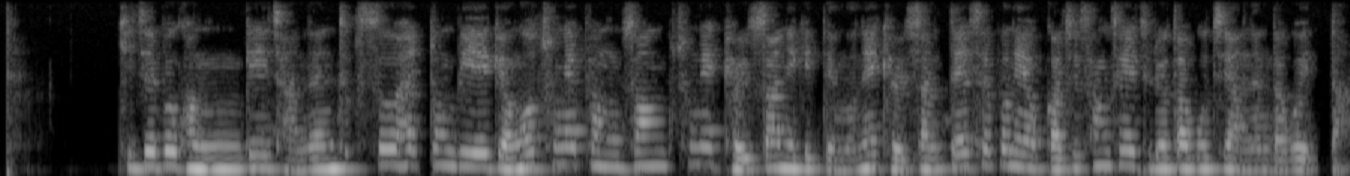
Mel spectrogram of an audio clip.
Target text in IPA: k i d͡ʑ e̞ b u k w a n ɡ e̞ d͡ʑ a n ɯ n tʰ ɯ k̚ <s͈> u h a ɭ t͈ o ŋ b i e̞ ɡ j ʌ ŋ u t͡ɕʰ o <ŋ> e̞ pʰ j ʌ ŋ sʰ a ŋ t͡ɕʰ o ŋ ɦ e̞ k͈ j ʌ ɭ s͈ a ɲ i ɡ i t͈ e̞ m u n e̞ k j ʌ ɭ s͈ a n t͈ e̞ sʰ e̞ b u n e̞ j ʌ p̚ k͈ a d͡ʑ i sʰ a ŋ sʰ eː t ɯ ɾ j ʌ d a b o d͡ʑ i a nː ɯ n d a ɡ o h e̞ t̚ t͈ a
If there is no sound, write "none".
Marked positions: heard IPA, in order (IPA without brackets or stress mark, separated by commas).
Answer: s͈, ŋ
